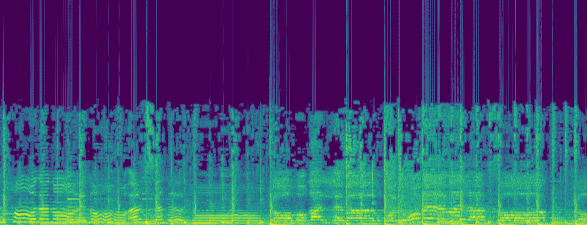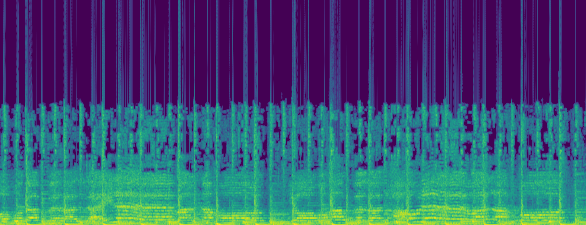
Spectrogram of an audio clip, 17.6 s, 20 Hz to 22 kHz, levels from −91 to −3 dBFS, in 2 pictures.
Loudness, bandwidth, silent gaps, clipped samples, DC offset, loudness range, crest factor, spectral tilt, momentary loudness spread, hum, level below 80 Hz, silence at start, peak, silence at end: -10 LUFS; 12.5 kHz; none; 0.4%; under 0.1%; 2 LU; 10 dB; -5 dB/octave; 3 LU; none; -18 dBFS; 0 s; 0 dBFS; 0 s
